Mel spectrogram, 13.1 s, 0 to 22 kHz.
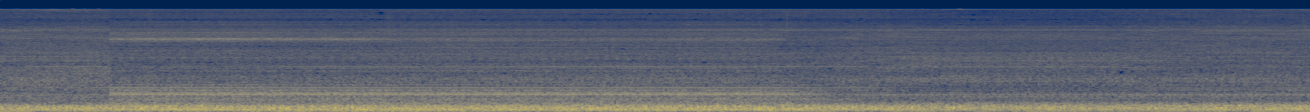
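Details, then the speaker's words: Oil-fired commercial boiler previously locked out on an E5 fault, now restarting after repair: pre-purge, pump running, nice blue flame, steady low roar with faint constant hum, no surging; normal burner operation. "starting to run does a pre Purge pumps going there nice blue flame in there"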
